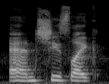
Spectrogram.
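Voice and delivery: usual speaking voice

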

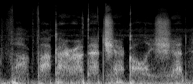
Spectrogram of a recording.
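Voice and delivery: whispered curses under his breath; barely voiced, horrified whisper; panicked whisper. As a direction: hiss it in a private panic. Panicking to himself over declined card.

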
